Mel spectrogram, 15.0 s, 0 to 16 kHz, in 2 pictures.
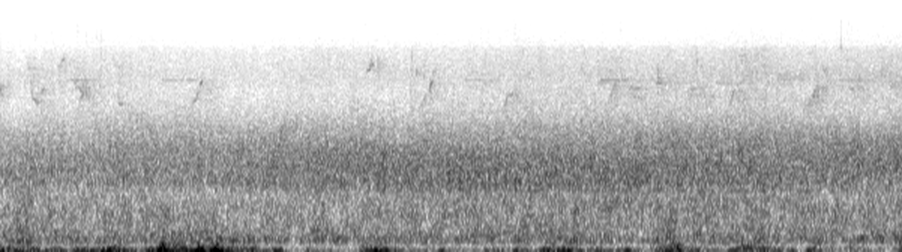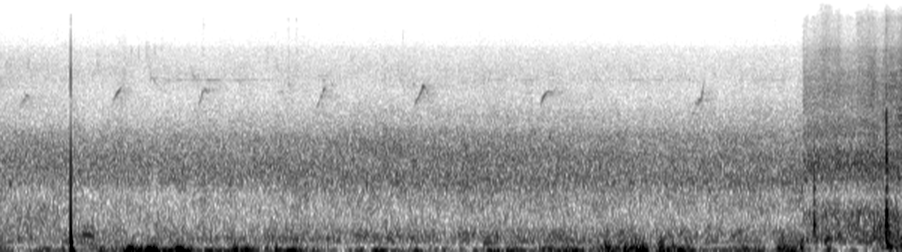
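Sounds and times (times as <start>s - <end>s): faint rushing hiss: 14.2s - 15.0s.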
